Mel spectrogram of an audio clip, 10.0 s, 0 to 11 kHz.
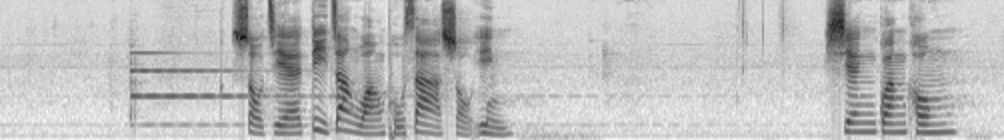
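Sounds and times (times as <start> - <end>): bell struck and ringing: 1.3 - 3.6.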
